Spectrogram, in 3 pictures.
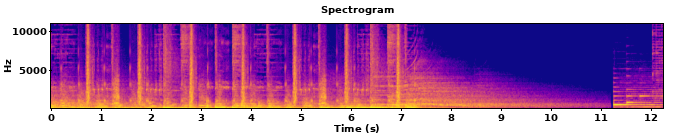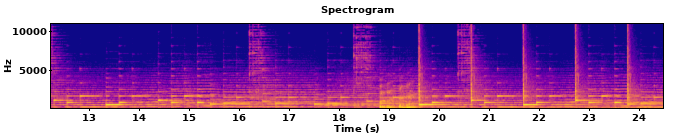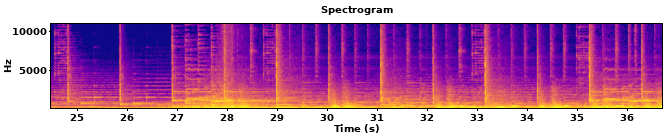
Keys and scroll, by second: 2.6 4, 3.0 1, 3.3 Return, 5.6 alt+q, 9.9 m, 13.9 BackSpace, 13.9 1, 14.0 Return, 16.8 c, 18.1 f, 26.2-27.2 typing.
